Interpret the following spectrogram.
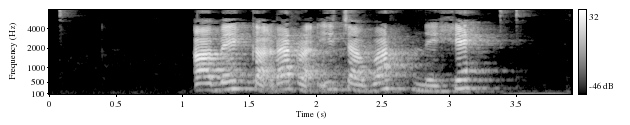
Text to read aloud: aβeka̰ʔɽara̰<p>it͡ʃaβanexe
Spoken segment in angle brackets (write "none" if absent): ʔ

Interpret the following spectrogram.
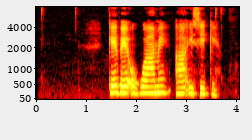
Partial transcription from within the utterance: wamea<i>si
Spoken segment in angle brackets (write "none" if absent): i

